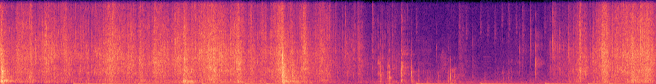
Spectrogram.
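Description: A plastic packaging bag crinkling and rustling as it is handled and opened, with many small crackles and clicks.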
